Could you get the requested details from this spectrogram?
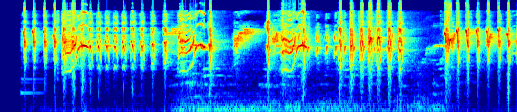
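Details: Sunbirds of several kinds, used as a lure for trapping birds: rapid, very high ticking notes in quick bursts mixed with sharp twittering chirps and short sweeping whistles, with a low rumbling hum underneath in the middle section.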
